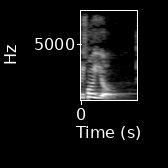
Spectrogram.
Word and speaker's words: pollo: Well, basically, like in the word chicken, it's spelled P-O-L-L-O, and here it would be pollo. Whereas in Argentina, the double L makes a sh sound. So in Argentina, it's pollo.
